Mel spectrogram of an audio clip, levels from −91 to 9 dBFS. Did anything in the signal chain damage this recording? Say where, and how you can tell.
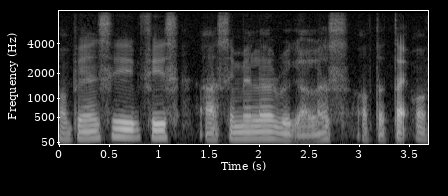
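No, nothing in the signal chain damaged this audio; the G.722 call path at 64 kbps simply leaves nothing above 8 kHz.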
